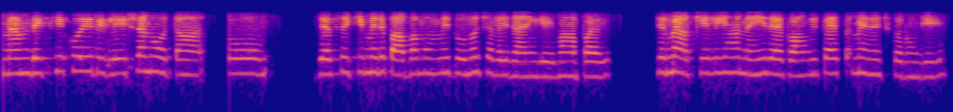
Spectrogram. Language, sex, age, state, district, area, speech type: Hindi, female, 60+, Madhya Pradesh, Balaghat, rural, conversation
